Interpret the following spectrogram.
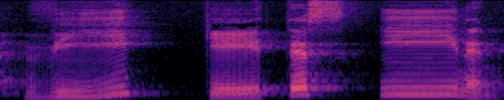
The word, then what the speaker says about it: Ihnen: "Wie geht es Ihnen?". 특히 "Ihnen" 에서 , 모음 뒤 에 'h' 가 오면 장모음 이 된다 고 말 했습니다 .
